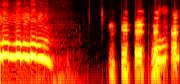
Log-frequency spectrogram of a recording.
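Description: turkey gobbling

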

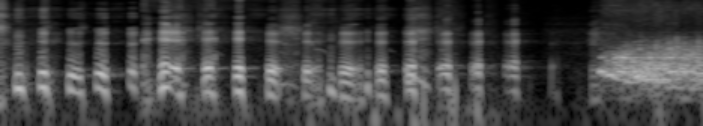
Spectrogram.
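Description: wet fart sound effect

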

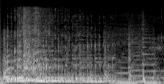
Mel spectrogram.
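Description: roar

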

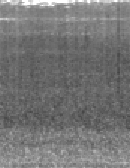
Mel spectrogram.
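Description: river water flowing

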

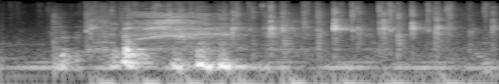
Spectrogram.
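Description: finger snapping as applause

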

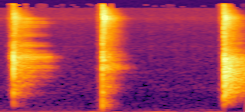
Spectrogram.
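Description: three hand claps

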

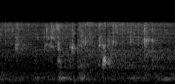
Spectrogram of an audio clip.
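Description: tap water running

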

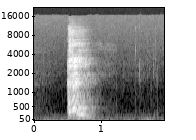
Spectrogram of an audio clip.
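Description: cough

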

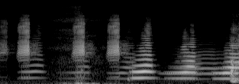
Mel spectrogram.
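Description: duck quack sound effect

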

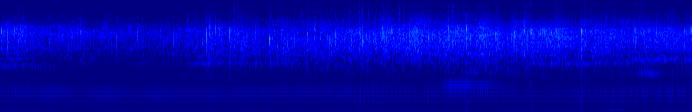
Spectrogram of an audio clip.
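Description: audience clapping

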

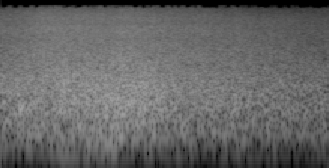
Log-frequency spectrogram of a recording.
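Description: sea waves

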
